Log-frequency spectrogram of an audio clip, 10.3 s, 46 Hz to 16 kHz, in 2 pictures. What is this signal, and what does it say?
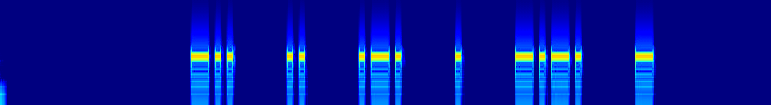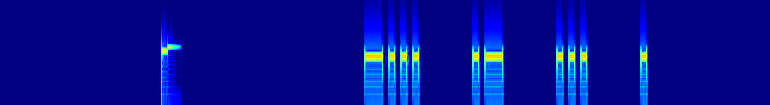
Morse code, heard as a keyed tone, about 30 wpm, spaced as for 17 wpm, 690 Hz. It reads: DIRECT BASE
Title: 3x Character Spacing - Top 500 Words - 30wpm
